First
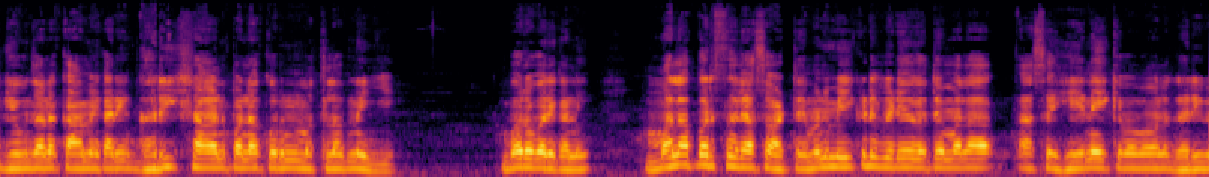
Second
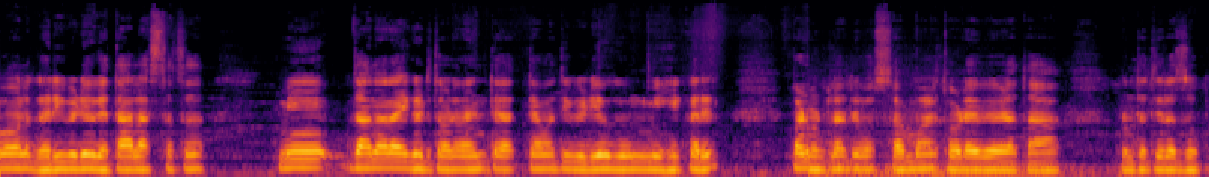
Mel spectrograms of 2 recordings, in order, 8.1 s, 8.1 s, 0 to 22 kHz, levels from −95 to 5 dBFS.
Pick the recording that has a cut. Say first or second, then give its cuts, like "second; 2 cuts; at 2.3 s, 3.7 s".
second; 1 cut; at 5.4 s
